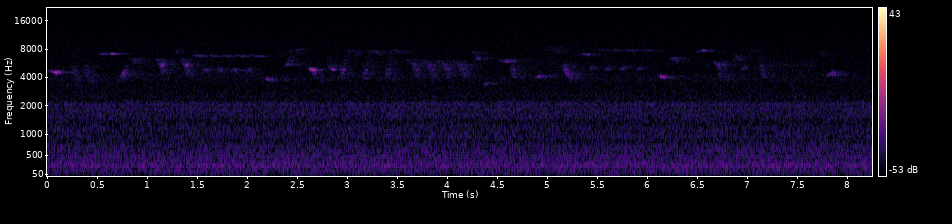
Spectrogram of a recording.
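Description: Near silence: room tone with faint, high, quick chirps of a small bird scattered through it.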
